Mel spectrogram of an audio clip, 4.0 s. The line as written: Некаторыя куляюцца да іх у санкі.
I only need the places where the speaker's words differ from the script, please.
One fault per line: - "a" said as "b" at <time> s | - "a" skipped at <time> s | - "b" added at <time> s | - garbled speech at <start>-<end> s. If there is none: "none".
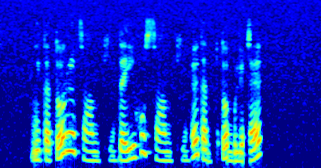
- "куляюцца" said as "санкі" at 1.0 s
- garbled speech at 2.4-3.3 s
